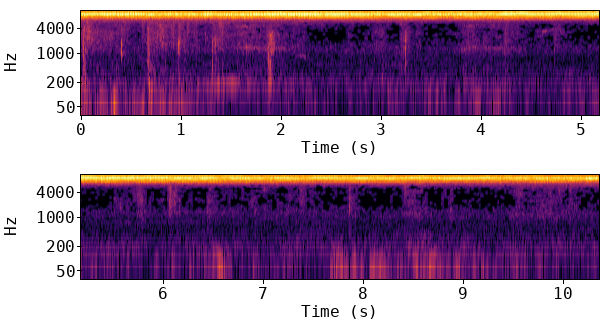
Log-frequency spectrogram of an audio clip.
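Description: Forest insects keeping up a steady, high-pitched chorus. A few soft steps or clicks on the trail come in the first two seconds.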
